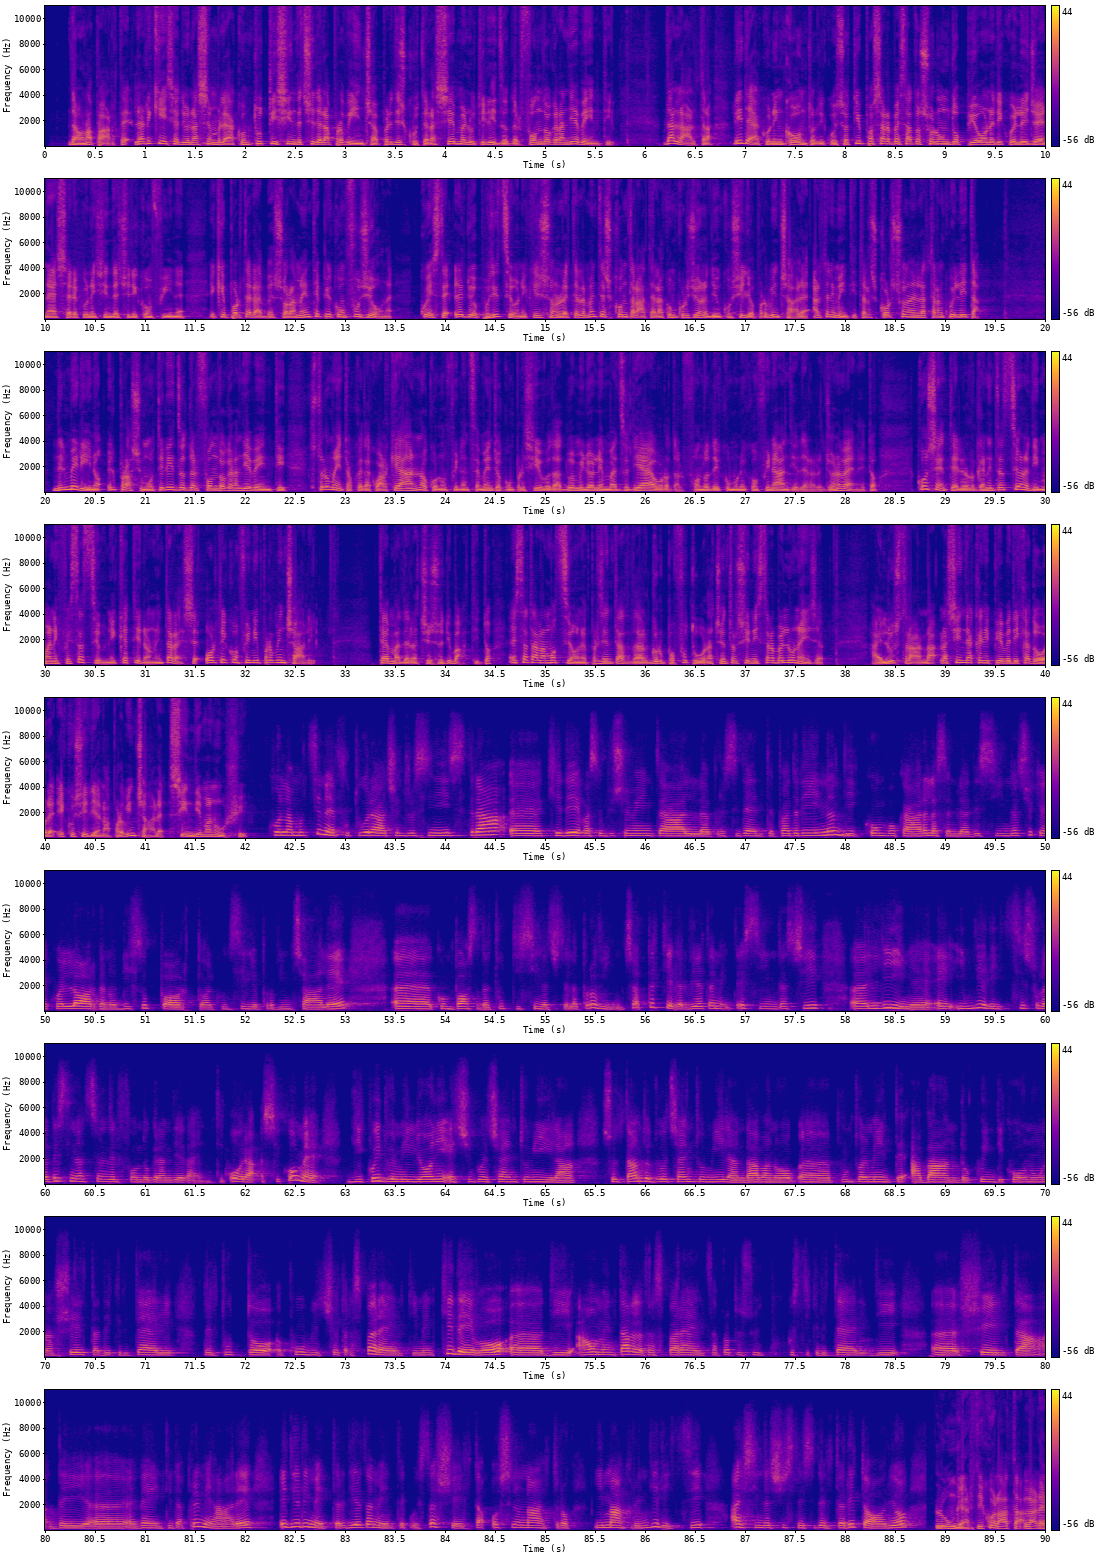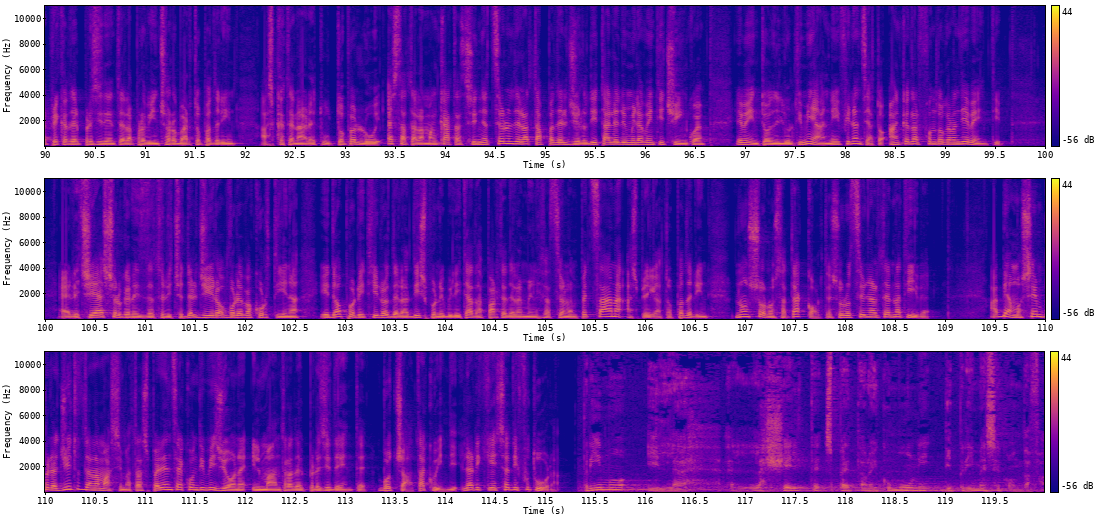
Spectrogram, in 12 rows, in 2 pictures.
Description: Servizio-Consiglio-provinciale-Mozione-grandi-eventi.mp3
